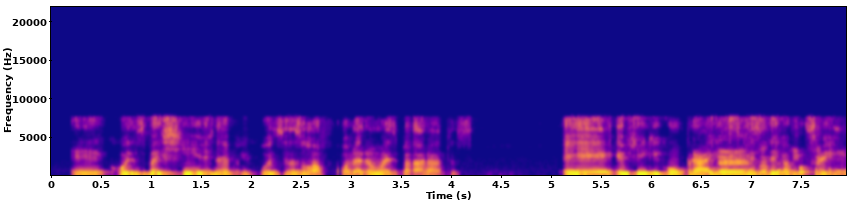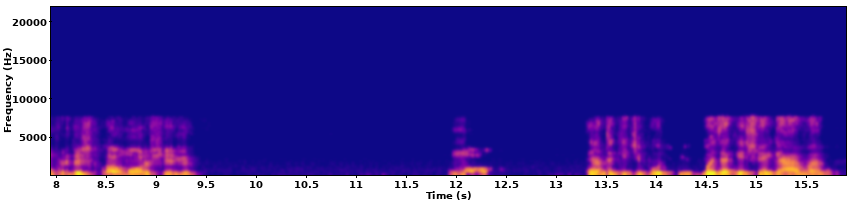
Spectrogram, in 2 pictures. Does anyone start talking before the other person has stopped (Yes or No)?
Yes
